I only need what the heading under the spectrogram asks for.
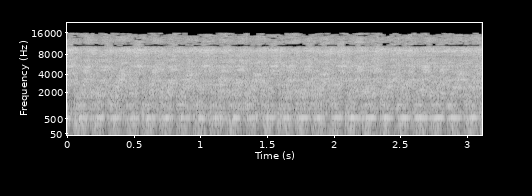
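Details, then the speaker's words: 2003 VW B5 TDI diesel hydrolocked after a deep puddle; cranking with glow plugs removed, steady starter whirr about two turns a second, no compression pulses or firing. "so I took the glow plugs out and I gave it a bit of a crank and I already saw some water coming out so I'm gonna crank it a little bit more"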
